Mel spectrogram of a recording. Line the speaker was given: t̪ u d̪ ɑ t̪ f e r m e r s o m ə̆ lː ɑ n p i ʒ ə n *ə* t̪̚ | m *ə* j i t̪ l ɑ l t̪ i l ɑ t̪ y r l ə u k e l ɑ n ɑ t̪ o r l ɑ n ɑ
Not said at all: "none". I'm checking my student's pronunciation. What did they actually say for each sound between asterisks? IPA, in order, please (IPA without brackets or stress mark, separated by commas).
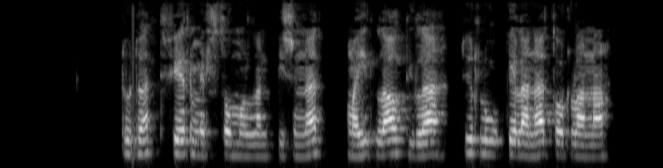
ɑ, ɑ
